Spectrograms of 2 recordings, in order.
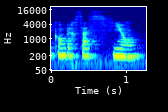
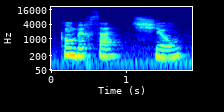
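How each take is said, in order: First: The ending is said with a 'sion' sound. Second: The ending is said with a 'tion' sound. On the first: The speaker calls it right. "it should be conversation. ... how much more French that sounds" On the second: The speaker calls it wrong. "like T I O N, tion"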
